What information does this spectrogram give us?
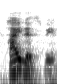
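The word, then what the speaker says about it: Hydesville: es el lugar hiv o heides Ville se pronuncia heides Ville con y cerca de Nueva York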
